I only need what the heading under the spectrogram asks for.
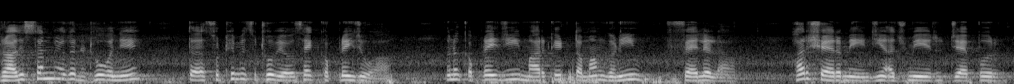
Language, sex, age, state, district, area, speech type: Sindhi, female, 60+, Rajasthan, Ajmer, urban, spontaneous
